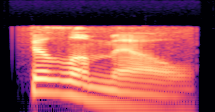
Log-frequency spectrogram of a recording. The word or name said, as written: Philomel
